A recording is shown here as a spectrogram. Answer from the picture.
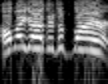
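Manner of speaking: very high, loud, shrieked voice. Retelling a kitchen fire while on the phone with a cousin: imitating own shriek. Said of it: "shrieked in her ear and went".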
